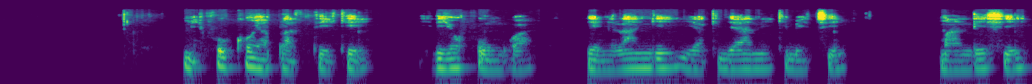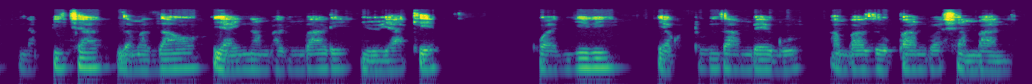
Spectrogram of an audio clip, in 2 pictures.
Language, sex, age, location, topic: Swahili, male, 25-35, Dar es Salaam, agriculture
